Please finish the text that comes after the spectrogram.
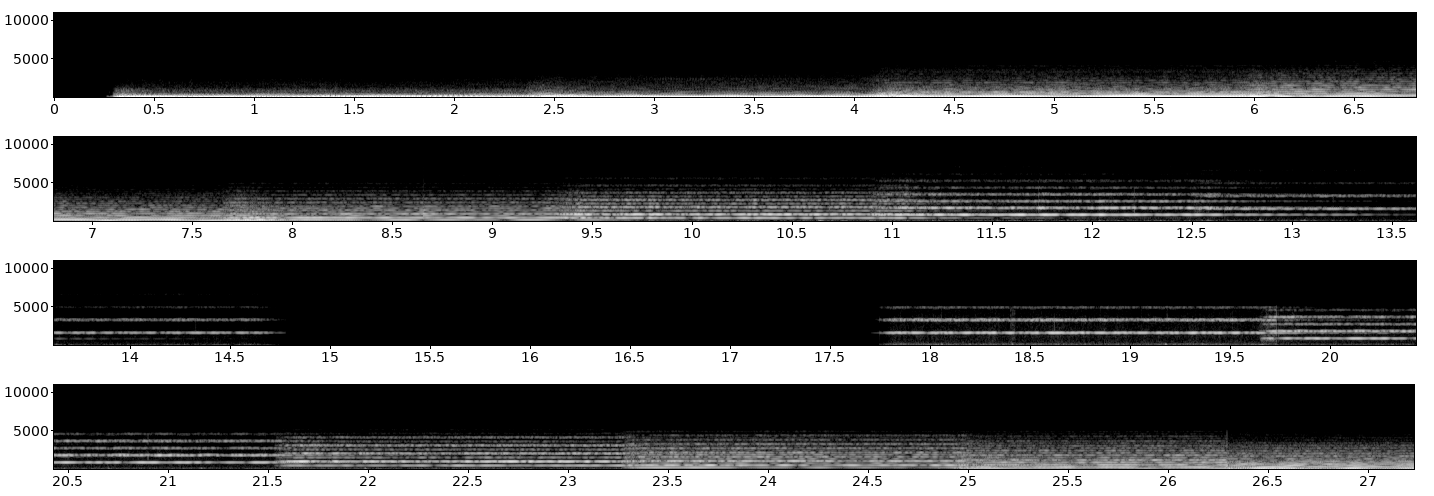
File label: Risset-like Tones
